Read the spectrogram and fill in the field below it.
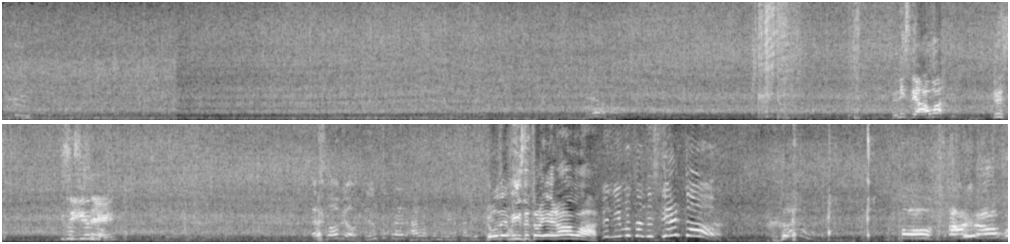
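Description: Water splashes and ripples over rocks.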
